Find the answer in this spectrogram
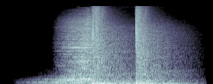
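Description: Show-intro logo sting: a swelling whoosh sound effect with two sharp hits about half a second apart over a deep rumble, fading out at the end.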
